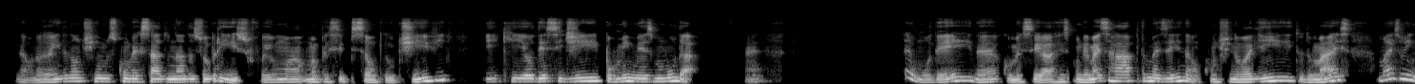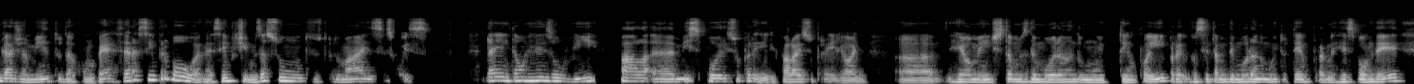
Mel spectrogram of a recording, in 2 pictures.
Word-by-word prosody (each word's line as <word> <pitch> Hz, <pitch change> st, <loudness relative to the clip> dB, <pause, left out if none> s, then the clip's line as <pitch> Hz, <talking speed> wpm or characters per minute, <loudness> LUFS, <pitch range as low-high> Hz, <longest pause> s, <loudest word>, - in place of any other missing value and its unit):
Não, 105 Hz, -4 st, -11 dB
nós 105 Hz, +3 st, -4 dB
ainda 125 Hz, +4 st, 0 dB
não 150 Hz, +1 st, -1 dB
tínhamos 140 Hz, -2 st, -1 dB
conversado 130 Hz, -2 st, +1 dB
nada 125 Hz, 0 st, +4 dB
sobre 130 Hz, +3 st, +1 dB
isso, 105 Hz, -6 st, +2 dB
foi 105 Hz, +1 st, -5 dB
uma 120 Hz, 0 st, -1 dB
uma 115 Hz, 0 st, 0 dB
percepção 115 Hz, -3 st, -2 dB
que 110 Hz, -, -10 dB
eu 100 Hz, -, -1 dB
tive 160 Hz, -, +2 dB, 0.4 s
e 135 Hz, +1 st, -5 dB
que 145 Hz, 0 st, -4 dB
eu 140 Hz, 0 st, +3 dB
decidi 145 Hz, +2 st, +2 dB
por 140 Hz, -4 st, -1 dB
mim 150 Hz, +3 st, +4 dB
mesmo 140 Hz, -1 st, +1 dB
mudar, 160 Hz, +3 st, +2 dB, 0.5 s
né. -, -, -13 dB, 1.4 s
Eu -, -, -3 dB
mudei, 125 Hz, +10 st, -1 dB
né, 120 Hz, +2 st, -1 dB
comecei 105 Hz, +1 st, 0 dB
a 105 Hz, -, +1 dB
responder 110 Hz, +1 st, -1 dB
mais 130 Hz, +5 st, +3 dB
rápido, 155 Hz, -1 st, 0 dB
mas 140 Hz, -3 st, +3 dB
ele 145 Hz, +4 st, +4 dB
não 170 Hz, -, +1 dB
continua 120 Hz, +1 st, 0 dB
ali 155 Hz, +8 st, +3 dB
e -, -, +1 dB
tudo 120 Hz, -8 st, -3 dB
mais, 170 Hz, -, +2 dB, 0.3 s
mas 230 Hz, +8 st, -3 dB
o -, -, +4 dB
engajamento 130 Hz, -, 0 dB
da 100 Hz, +1 st, -3 dB
conversa 120 Hz, +8 st, -3 dB
era 190 Hz, +5 st, 0 dB
sempre 215 Hz, +5 st, +1 dB
boa, 185 Hz, -9 st, +2 dB
né, 105 Hz, -, -2 dB
sempre 150 Hz, +7 st, +1 dB
tínhamos 110 Hz, -8 st, -1 dB
assuntos 155 Hz, -4 st, +1 dB
e 110 Hz, -, -9 dB
tudo 115 Hz, 0 st, -9 dB
mais, 125 Hz, +1 st, -2 dB
essas -, -, -7 dB
coisas, -, -, -9 dB, 0.7 s
daí 170 Hz, +1 st, 0 dB
então 170 Hz, 0 st, +1 dB
resolvi 160 Hz, -4 st, +2 dB, 0.2 s
fala 150 Hz, -2 st, 0 dB
eh, 125 Hz, +1 st, -1 dB
me 125 Hz, 0 st, +2 dB
expor 140 Hz, -1 st, 0 dB
isso 140 Hz, 0 st, -6 dB
pra 150 Hz, -1 st, -3 dB
ele, 95 Hz, -2 st, -2 dB
falar 115 Hz, +1 st, +1 dB
isso 115 Hz, -, -5 dB
pra -, -, -11 dB
ele: 90 Hz, +2 st, -7 dB
"Olha, 100 Hz, 0 st, -3 dB, 0.3 s
ah, 100 Hz, -1 st, -3 dB
realmente, 115 Hz, 0 st, +1 dB
estamos 115 Hz, -1 st, 0 dB
demorando 115 Hz, -1 st, +2 dB
muito 105 Hz, -1 st, +1 dB
tempo, 105 Hz, -1 st, -1 dB
aí 125 Hz, +8 st, +4 dB
pra 115 Hz, -7 st, -2 dB
você 115 Hz, 0 st, -2 dB
tá 115 Hz, -, -1 dB
demorando 115 Hz, +1 st, +3 dB
muito 120 Hz, 0 st, 0 dB
tempo 115 Hz, -1 st, -1 dB
pra 115 Hz, -, -5 dB
me 105 Hz, -1 st, -2 dB
responder, 115 Hz, +6 st, +1 dB
125 Hz, 190 wpm, -20 LUFS, 115-150 Hz, 1.4 s, nada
